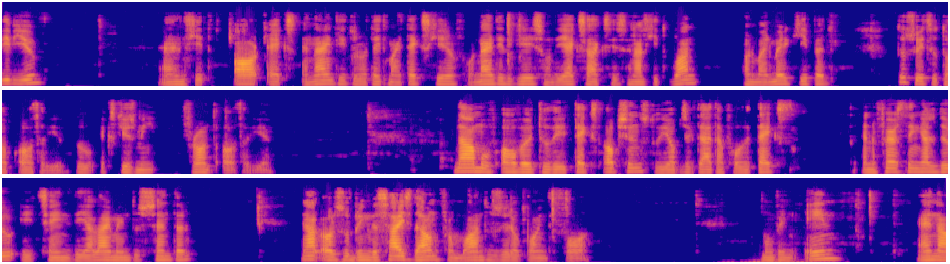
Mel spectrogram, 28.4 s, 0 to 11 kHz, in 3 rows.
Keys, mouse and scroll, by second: 2.3 r, 6.7 KP_1, 9.7-15.1 middle drag, 15.7-17.7 drag.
